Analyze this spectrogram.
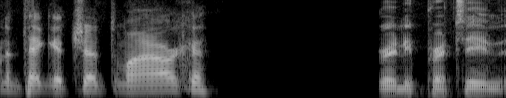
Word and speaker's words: Majorca: We called it Majorca. Am I pronouncing it wrong? Majorca. Yeah. It's Anyway. not Majorca.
